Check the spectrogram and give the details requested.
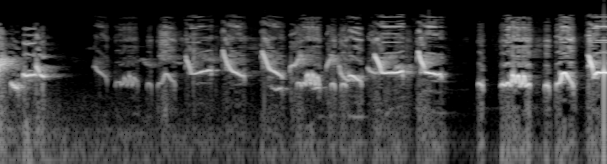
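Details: White-rumped shama, or murai batu, trained for contest singing, repeating short whistled phrases that dip and rise, each one a bright upslur ending in a lower note, spaced about every half second.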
